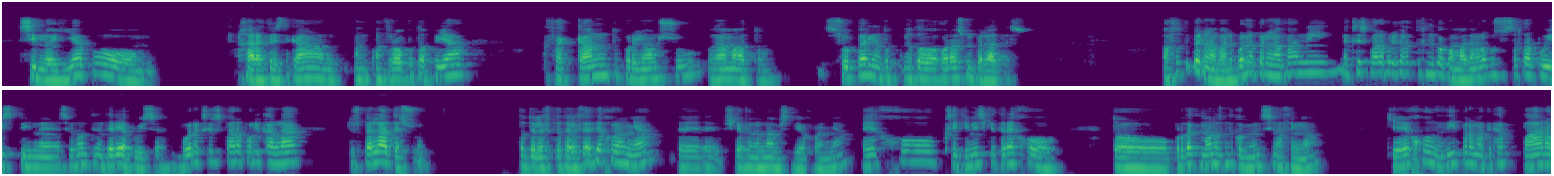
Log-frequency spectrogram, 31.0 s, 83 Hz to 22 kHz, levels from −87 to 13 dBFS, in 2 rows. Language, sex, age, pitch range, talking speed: Greek, male, 30-49, 130-170 Hz, 155 wpm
